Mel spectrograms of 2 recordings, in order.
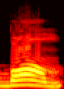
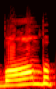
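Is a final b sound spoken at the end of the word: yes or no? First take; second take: no; yes. First: The final b sound is silent. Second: The final b sound is pronounced. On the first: The speaker calls it right. "अगर हम इनको ढंग से पढ़ें तो हम इसको पढ़ेंगे बॉम्ब" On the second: The speaker calls it wrong. "यहाँ पर आप हमेशा इसको बॉम्ब पढ़ते होंगे"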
